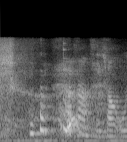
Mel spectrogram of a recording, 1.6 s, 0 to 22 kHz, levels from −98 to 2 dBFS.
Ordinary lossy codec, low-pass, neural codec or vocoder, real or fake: none; 7.2 kHz; none; real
